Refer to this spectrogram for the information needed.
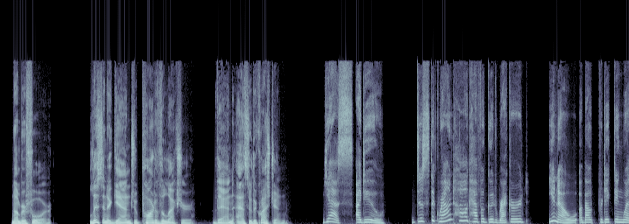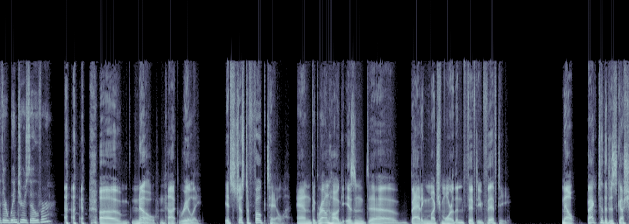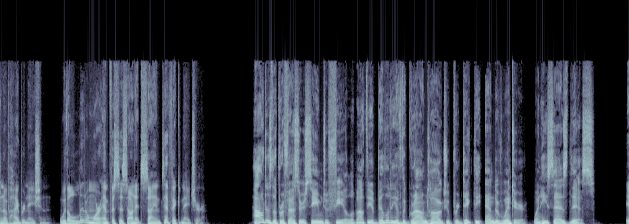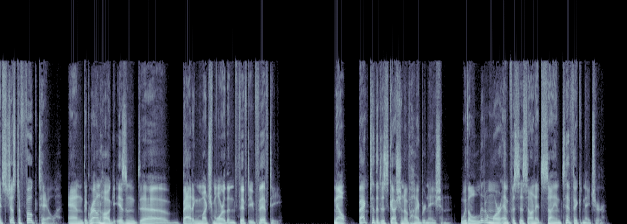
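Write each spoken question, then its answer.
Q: How does the professor seem to feel about the ability of the groundhog to predict the end of winter when he says this?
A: He is skeptical; he thinks it is just a folktale and not reliable.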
